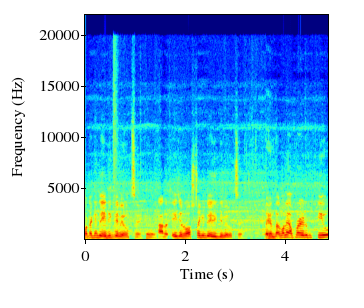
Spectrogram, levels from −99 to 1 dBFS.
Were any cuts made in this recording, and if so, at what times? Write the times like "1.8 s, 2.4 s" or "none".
none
